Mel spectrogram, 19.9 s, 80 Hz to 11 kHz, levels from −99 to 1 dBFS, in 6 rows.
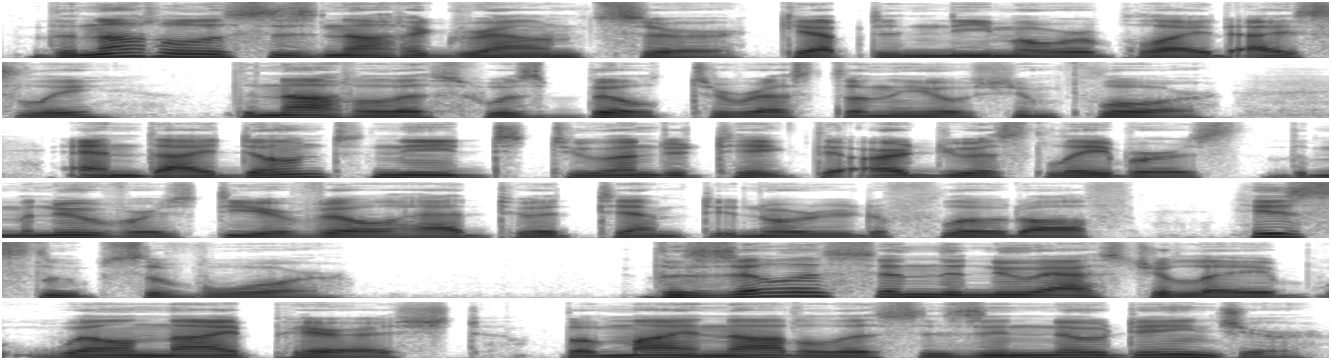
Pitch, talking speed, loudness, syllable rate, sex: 125 Hz, 180 wpm, -20 LUFS, 5.1 syllables/s, male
